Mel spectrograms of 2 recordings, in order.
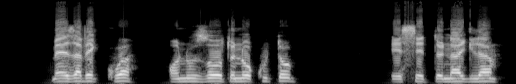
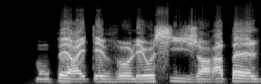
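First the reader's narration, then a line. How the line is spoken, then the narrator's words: Fierce sneering laugh. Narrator (French): dit Nicolas Martial avec un ricanement féroce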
